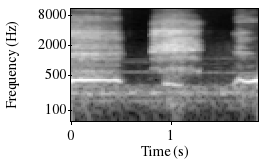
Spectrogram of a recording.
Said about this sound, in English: And she starts to breathe. Hey, everybody. What are you doing? What's with all the panting?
